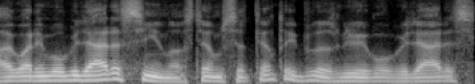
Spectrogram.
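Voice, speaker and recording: This man's voice has a dark, mellow tone and fairly low pitch. His intonation is fairly even. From Brazil, interior of Paraná state. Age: 70s. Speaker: head of a real estate brokers' professional council. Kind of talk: podcast interview.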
